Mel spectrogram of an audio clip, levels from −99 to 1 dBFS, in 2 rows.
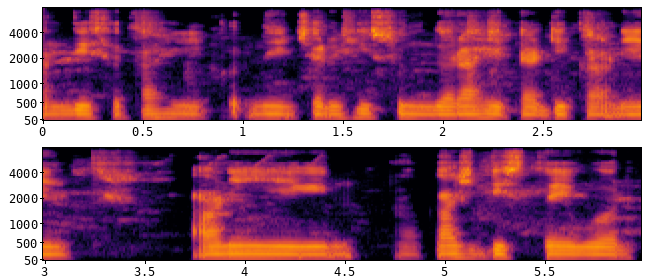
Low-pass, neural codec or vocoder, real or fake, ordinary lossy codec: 7.2 kHz; none; real; none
